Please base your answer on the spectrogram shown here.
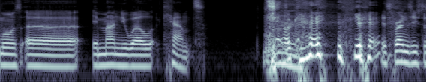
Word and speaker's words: Kant: Right, Ofcom, you can't say anything because his last name's Kant. I'm just saying Kant, all right? So his name's K-A-N-T, which is exactly how I pronounce that.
